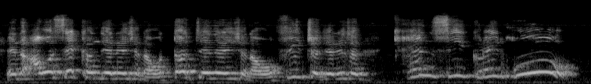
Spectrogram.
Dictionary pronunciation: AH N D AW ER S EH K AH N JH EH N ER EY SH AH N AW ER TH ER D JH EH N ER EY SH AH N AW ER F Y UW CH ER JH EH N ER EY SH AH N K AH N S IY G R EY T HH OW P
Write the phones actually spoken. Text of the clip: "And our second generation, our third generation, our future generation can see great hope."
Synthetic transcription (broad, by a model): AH N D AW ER S EH K AH N JH EH N ER EY SH AH N AW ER T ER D JH EH N ER EY SH AH N AW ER F Y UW CH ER JH EH N ER EY SH AH N K AH N S IY G R EY T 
